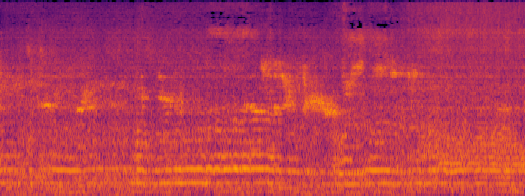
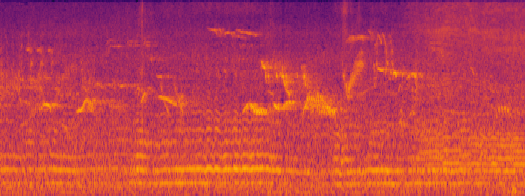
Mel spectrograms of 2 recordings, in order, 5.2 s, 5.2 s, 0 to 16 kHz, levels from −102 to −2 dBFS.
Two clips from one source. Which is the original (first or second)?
second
